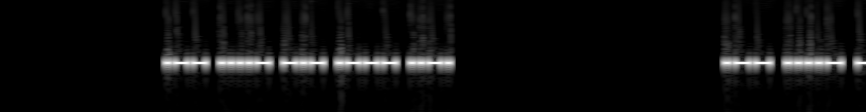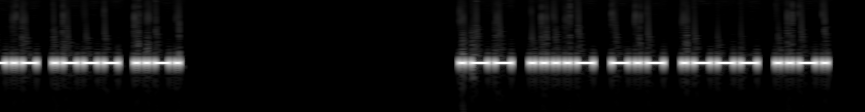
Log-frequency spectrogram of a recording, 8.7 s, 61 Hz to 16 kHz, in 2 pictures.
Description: Morse code, heard as a keyed tone, about 45 wpm, 700 Hz. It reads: W4KJF W4KJF W4KJF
